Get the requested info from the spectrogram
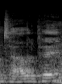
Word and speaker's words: Tyler Paden: I'm Tyler Paden.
